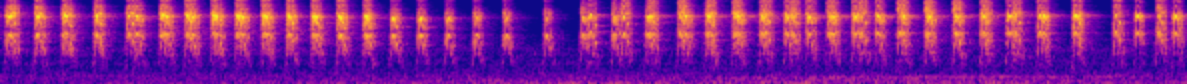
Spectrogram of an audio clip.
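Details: Begging from one another rather than eating on their own, a pair of caged Java sparrow chicks, one white and one sakura, give a fast, steady stream of bright, piercing chirps with a single brief break.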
